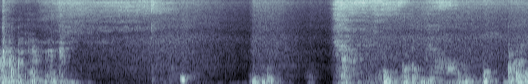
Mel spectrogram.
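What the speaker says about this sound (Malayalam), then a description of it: "ഒരു ശകലം വിനാഗിരി ഒഴിച്ചു ഇനിയിപ്പം നമ്മുടെ മാങ്ങയില്ലേ അതിനെ അങ്ങോട്ട് കുടങ്ങിടുക" Vinegar and tender mango pieces poured into hot oil for pickle set off loud bursts of hissing and sizzling nearby, with a brief quieter gap between surges.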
